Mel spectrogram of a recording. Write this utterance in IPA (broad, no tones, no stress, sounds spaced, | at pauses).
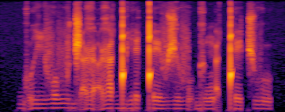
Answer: ɡ o̰ ɣ i v o v u d͡ʒ a̰ ɣ a̰ ɣ a ɡ͡ǃ i ɾ e ǃ e v ʒ ɯ v o̰ ɡ ɯ ŋ a̰ ǃ e t͡ʃ v u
